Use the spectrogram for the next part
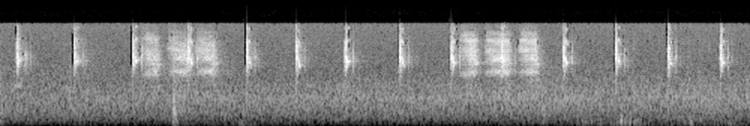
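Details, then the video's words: Squirrel in Yosemite giving an odd, repeated call: short piercing chips at a steady pace of roughly one every second, interrupted twice by clusters of harsher buzzy rasps, over a faint background hiss. "ardilla que hace sonido raro"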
